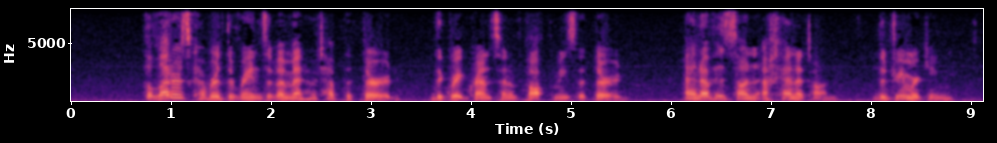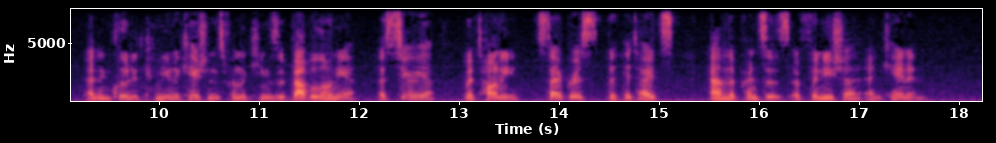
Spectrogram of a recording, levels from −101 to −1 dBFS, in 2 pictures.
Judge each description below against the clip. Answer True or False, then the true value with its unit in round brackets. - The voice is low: False (175 Hz)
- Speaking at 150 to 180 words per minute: False (140 wpm)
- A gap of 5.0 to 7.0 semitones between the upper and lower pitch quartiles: True (5.6 semitones)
